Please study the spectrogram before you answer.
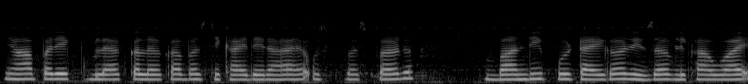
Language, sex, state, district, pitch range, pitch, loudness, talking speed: Hindi, female, Uttar Pradesh, Muzaffarnagar, 230-245 Hz, 235 Hz, -32 LUFS, 160 wpm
